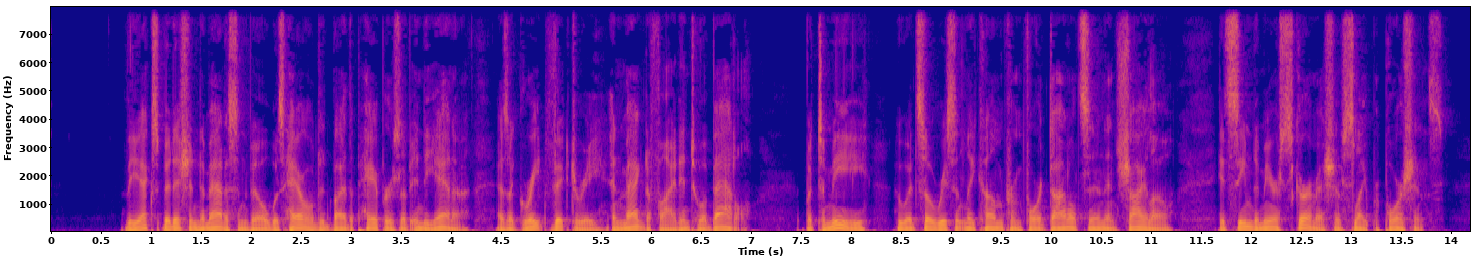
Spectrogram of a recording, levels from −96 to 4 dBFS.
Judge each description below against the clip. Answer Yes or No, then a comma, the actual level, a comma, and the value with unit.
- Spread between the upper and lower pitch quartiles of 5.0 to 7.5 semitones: No, average, 4.0 semitones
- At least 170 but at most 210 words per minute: Yes, average, 175 wpm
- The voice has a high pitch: No, very low, 80 Hz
